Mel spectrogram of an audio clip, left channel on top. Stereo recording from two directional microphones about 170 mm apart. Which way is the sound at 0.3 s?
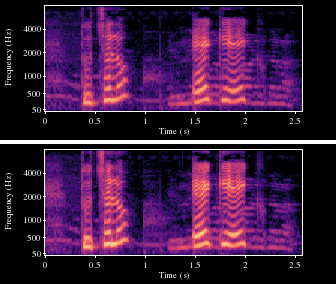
30° right (ahead or behind).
